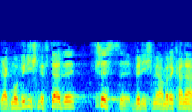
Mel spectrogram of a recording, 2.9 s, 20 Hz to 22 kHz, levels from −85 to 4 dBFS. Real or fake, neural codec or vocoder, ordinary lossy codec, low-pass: real; none; AAC, 24 kbps; 5.4 kHz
